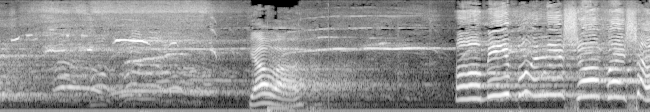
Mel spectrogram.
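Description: Scattered voices, then the live stage band's music starts loudly about four and a half seconds in, with sustained keyboard-like notes.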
